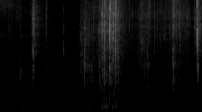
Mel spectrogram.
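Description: Quiet crinkling and rustling of a cardboard sports-card box and its plastic wrap being handled and opened by hand, with small clicks and a brief break partway through.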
